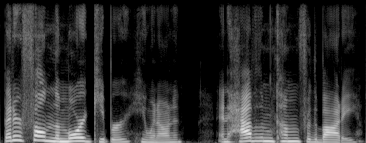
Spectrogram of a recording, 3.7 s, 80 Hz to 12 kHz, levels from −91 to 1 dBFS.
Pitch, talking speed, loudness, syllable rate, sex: 240 Hz, 245 wpm, -19 LUFS, 6.2 syllables/s, female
